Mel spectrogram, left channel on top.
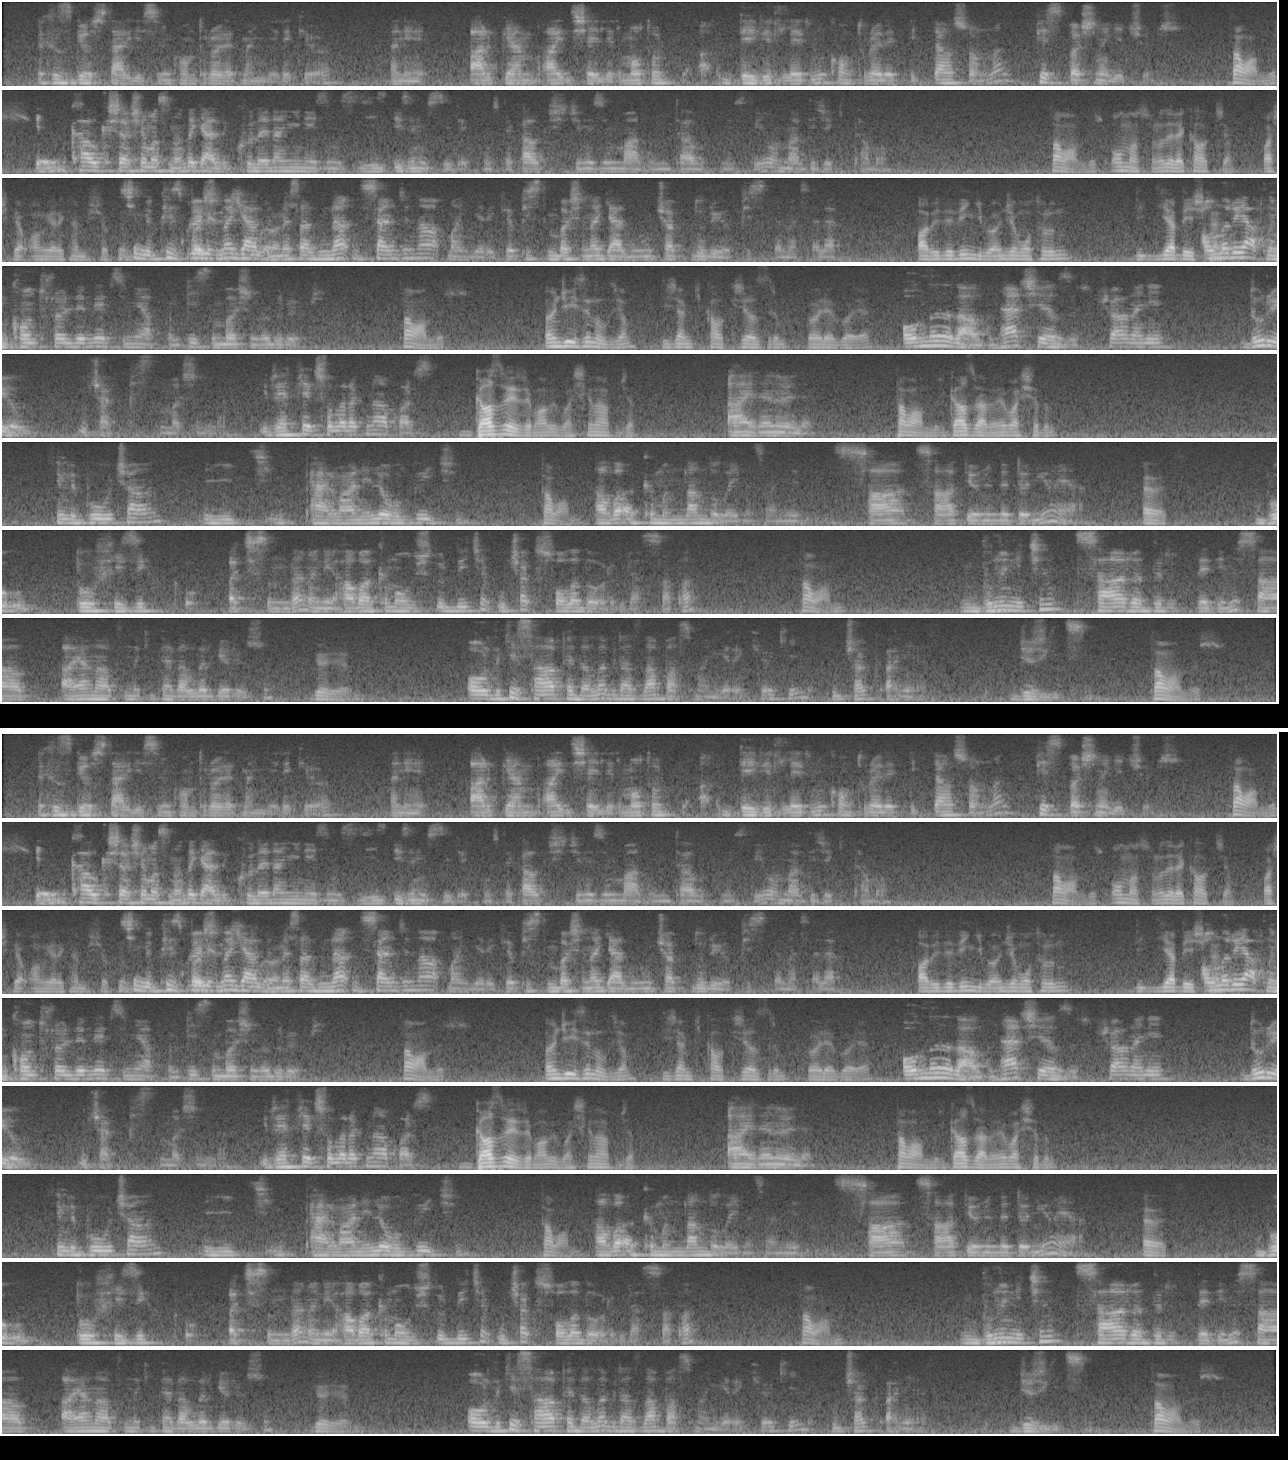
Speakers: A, on the right; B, on the left.
A: hız göstergesini kontrol etmen gerekiyor. Hani RPM ay- şeyleri, motor devirlerini kontrol ettikten sonra pist başına geçiyoruz.
B: Tamamdır.
A: Diyelim kalkış aşamasına da geldik. Kuleden yine izin, iz- izin isteyeceksin. İşte kalkış için izin var mı, mutabık mıyız diye. Onlar diyecek ki tamam.
B: Tamamdır. Ondan sonra direkt kalkacağım. Başka yapmam gereken bir şey yok değil mi?
A: Şimdi
B: Kule-
A: pist
B: Kuleyle
A: başına
B: iletişim
A: geldin.
B: bu kadar.
A: Mesela ne- sence ne yapman gerekiyor? Pistin başına geldin. Uçak duruyor pistte mesela.
B: Abi dediğin gibi önce motorun di- diğer değişkenlerini
A: Onları yaptın.
B: kontrol edeceğim.
A: Kontrollerin hepsini yaptın. Pistin başında duruyor.
B: Tamamdır. Önce izin alacağım. Diyeceğim ki kalkışa hazırım. Böyle böyle.
A: Onları da aldın. Her şey hazır. Şu an hani duruyor uçak pistin başında. Refleks olarak ne yaparsın?
B: Gaz veririm abi. Başka ne yapacağım?
A: Aynen öyle.
B: Tamamdır. Gaz vermeye başladım.
A: Şimdi bu uçağın pervaneli olduğu için
B: Tamam.
A: hava akımından dolayı mesela hani saat saat yönünde dönüyor ya.
B: Evet.
A: Bu bu fizik açısından hani hava akımı oluşturduğu için uçak sola doğru biraz sapar.
B: Tamam.
A: Bunun için sağ rudder dediğimiz sağ alt- ayağın altındaki pedalları görüyorsun.
B: Görüyorum.
A: Oradaki sağ pedala biraz daha basman gerekiyor ki uçak hani düz gitsin.
B: Tamamdır.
